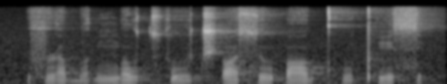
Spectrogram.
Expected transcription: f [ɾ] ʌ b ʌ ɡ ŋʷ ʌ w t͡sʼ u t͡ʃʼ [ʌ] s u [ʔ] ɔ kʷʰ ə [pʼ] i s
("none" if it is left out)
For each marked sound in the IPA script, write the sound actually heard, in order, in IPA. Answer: ɹ, ɔ, ʔ, pʼ

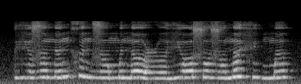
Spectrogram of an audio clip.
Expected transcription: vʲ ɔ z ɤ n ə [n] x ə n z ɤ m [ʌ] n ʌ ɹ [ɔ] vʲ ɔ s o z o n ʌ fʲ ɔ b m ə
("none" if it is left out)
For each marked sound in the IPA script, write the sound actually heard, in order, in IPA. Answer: n, ə, ɤ

